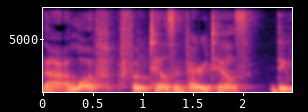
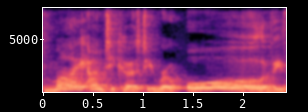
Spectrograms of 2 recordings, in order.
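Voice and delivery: booming, very loud voice, all drawn out; 4 dB louder than usual. Retelling what he said in the bookshop, in a really loud voice. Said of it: "he said in a really loud voice".

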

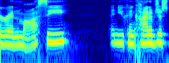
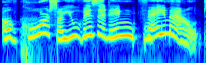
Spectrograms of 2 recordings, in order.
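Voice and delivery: put-on very high, loud little old gnome lady voice; 10 semitones higher, 5 dB louder than usual. Narrator voicing a gnome lady answering visitors in Common, little old gnome lady voice. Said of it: "They're little old ladies and common is not their first language".

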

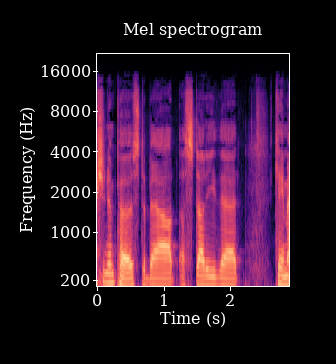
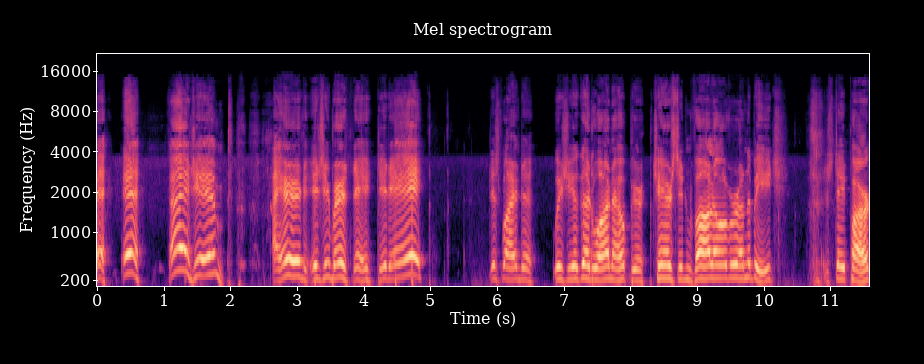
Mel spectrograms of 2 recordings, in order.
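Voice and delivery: put-on elderly old man voice; 10 semitones higher than usual. Leaving a birthday voicemail message, in a put-on old man voice. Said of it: "Do your old man voice".

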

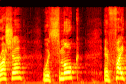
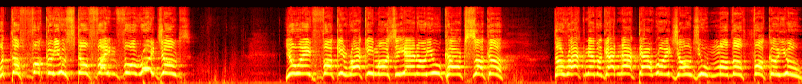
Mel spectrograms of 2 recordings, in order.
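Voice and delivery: very high-pitched rant full of cursing; 10 semitones higher than usual. Ranting at a fighter called Roy Jones: Aiello impression. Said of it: "That was my first Aiello".

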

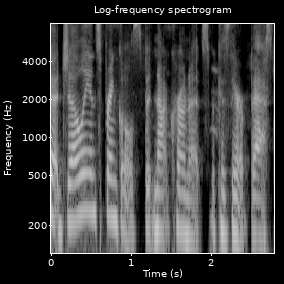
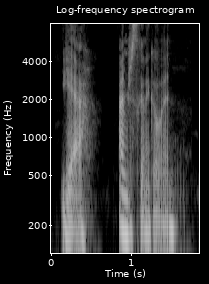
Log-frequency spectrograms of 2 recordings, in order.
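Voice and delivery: put-on deadpan actor-style impression; 4 dB quieter than usual. Recapping a funny scene, quoting his line, imitating Bateman's deadpan. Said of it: "this little Bateman deadpan".

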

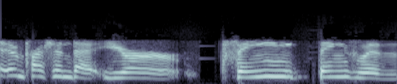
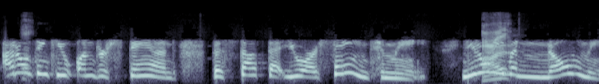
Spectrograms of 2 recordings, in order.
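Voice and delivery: very upset, defiant, pushing-back tone; 4 semitones higher than usual. Replying to someone who says they sound upset, very upset. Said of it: "I am very upset".

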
